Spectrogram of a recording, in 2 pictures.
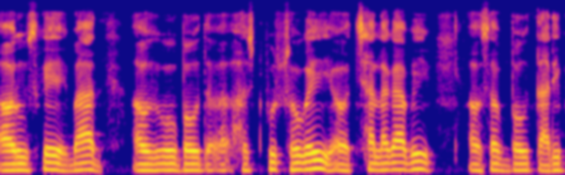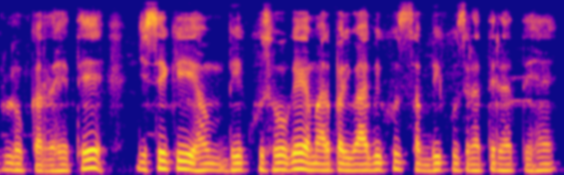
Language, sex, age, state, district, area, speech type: Hindi, male, 45-60, Uttar Pradesh, Varanasi, urban, spontaneous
